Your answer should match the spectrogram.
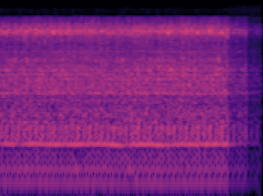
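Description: tractor engine running

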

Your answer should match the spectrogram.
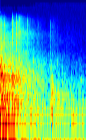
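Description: door being opened

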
